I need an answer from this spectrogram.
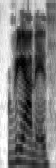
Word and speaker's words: Rhiannydd: It's Rhiannydd. So. like Rhiannon, I guess is quite a common, far more common name, but Rhiann and then ith at the end.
